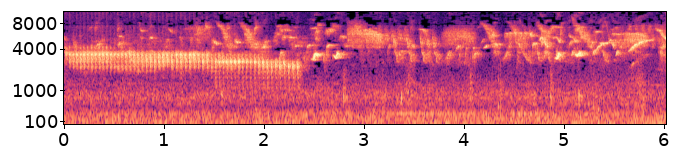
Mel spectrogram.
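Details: Song of red grey wing canaries: a dense, buzzy rolled trill running for over two seconds, breaking into a lively jumble of quick high chirps, twitters and short slurred notes.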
